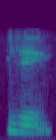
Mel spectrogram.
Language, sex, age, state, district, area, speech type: Hindi, male, 45-60, Rajasthan, Jodhpur, rural, conversation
